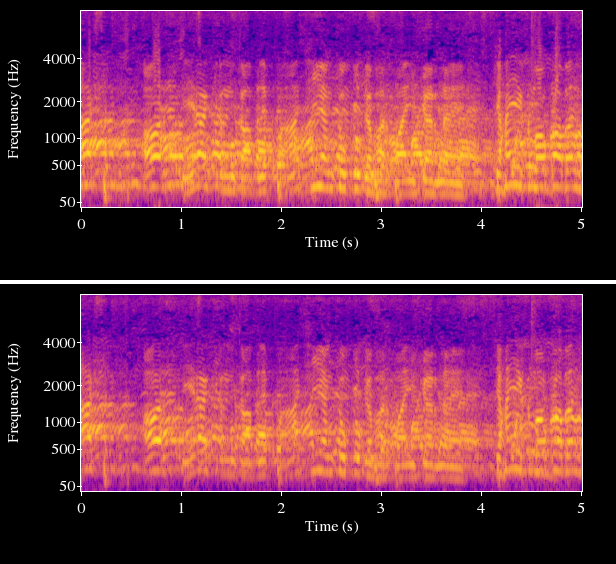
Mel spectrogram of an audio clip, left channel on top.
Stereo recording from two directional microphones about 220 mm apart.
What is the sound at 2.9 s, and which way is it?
A man's voice, 30° left (ahead or behind).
